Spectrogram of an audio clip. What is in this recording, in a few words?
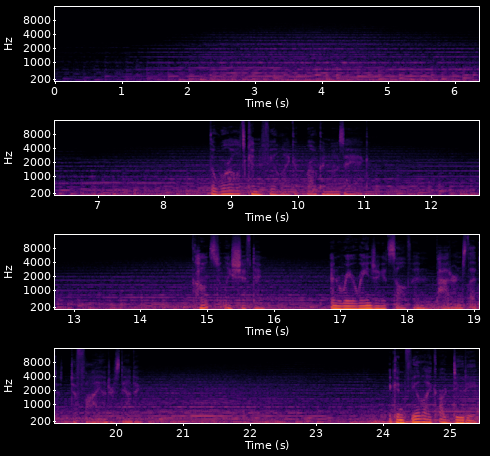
english international movie trailers; voice actor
